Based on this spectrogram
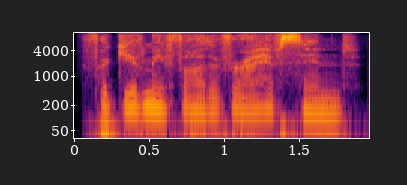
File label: Forgive Me, Church, prayer, female; Voice Box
